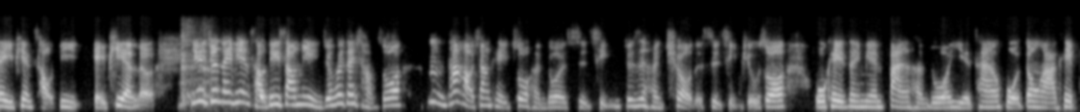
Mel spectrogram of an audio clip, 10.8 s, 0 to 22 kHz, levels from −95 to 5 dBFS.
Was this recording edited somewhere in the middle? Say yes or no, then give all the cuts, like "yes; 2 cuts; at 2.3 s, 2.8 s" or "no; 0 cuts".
no; 0 cuts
